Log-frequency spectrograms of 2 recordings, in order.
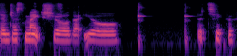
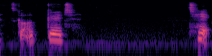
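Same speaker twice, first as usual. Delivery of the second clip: ordinary delivery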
